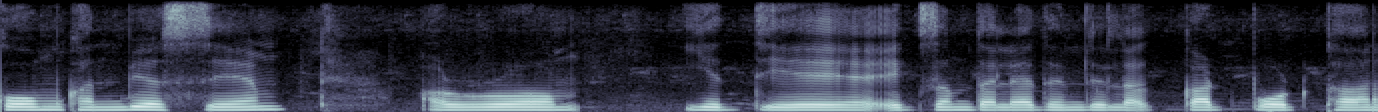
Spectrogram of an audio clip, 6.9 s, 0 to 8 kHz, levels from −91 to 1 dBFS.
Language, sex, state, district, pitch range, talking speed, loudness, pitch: Nagamese, female, Nagaland, Dimapur, 185-195 Hz, 115 wpm, -17 LUFS, 190 Hz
